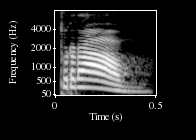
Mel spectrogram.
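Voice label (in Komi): "прав" Komi, female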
